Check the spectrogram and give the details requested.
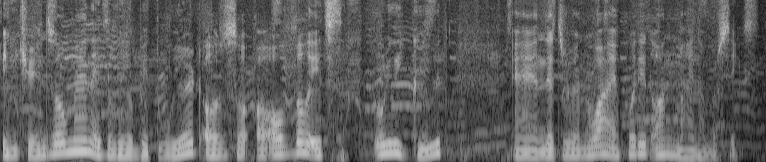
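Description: A man hosting a countdown review as a voice-over, speaking haltingly and stretching key words. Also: medium pitch, expressive. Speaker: host of an anime music ranking channel. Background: music playing under the voice.

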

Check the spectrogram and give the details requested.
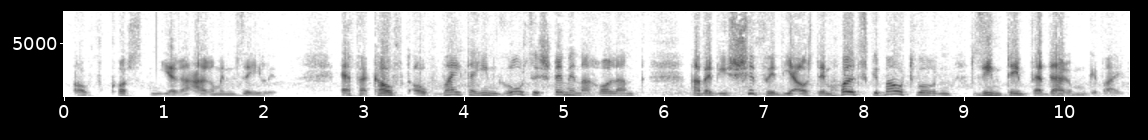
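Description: An actor playing a knowing teller of an ominous local legend in a storybook radio play, dramatic and emphatic. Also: male voice, fairly high pitch, a little hiss or hum, poor audio.

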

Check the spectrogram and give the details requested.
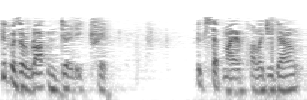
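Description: A man's voice: mid-range voice, steady tone, a little fast, slight background noise, lightly acted. An actor playing an earnest, impulsive young man in a vintage radio drama, clipped and theatrical. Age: young adult. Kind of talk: 1930s radio acting. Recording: tinny old radio broadcast.

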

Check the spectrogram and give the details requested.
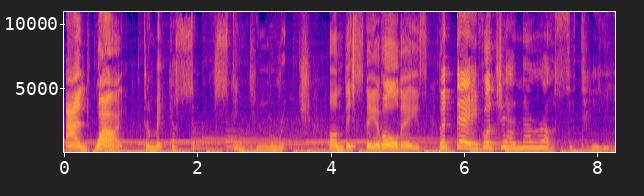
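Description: An exuberant, chatty Christmas spirit acted out by a performer for an audio drama. It speaks high and slowly with big swoops of pitch, scolding and bossy. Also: sing-song, faint music behind, exaggerated voice. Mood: scolding, eager.

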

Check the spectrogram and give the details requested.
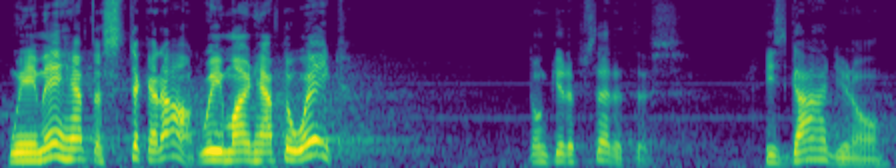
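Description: An older man preaches from a pulpit in a large chapel, talking to the congregation in a plain, conversational way. His voice sits a little high and sounds bright and forceful. The pulpit mic catches a long reverb that hangs in the room. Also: a little slow. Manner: conversational preaching with animated swings from loud to hushed. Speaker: pastor. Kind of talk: sermon. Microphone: pulpit microphone, filmed by a far camera.

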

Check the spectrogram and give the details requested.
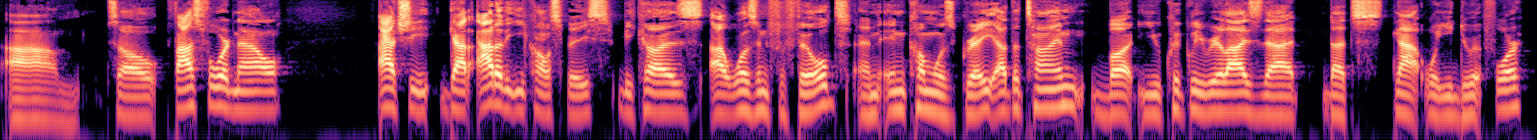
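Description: A man's voice: medium pitch, normal speed, no echo, clean studio sound. Young Miami man telling his story. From Miami, USA. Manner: animated, gestures, uses fillers like "um" and "right?". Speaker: podcast guest, sales executive. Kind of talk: casual interview storytelling. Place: small room with armchairs, indoors. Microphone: lapel.

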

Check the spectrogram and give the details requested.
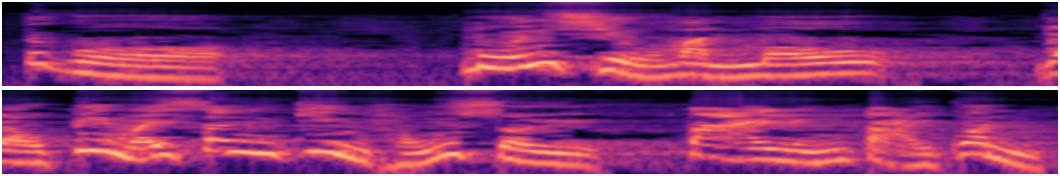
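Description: An actor playing a stately, commanding emperor in a radio drama, with formal, imperious phrasing. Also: male voice, high voice, big pitch swings, takes it slowly, a bit bright, full character voice. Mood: stately, deliberating. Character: stately emperor holding court, measured and commanding. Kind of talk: Cantonese radio drama acting. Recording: long hall reverb.

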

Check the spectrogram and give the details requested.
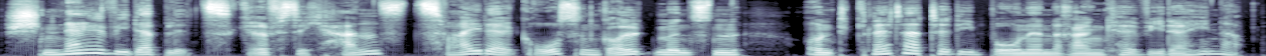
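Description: A male narrator tells a children's bedtime story at an unhurried pace. His gentle delivery has plenty of melodic movement, and the sound is dry and close. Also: medium pitch, no room sound. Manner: gentle, expressive. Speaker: professional narrator.

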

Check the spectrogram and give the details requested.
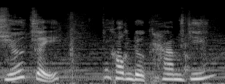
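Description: High-voiced woman dubbing a cartoon over music. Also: expressive, unhurried, warm tone. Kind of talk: dubbed narration of a children's animated fantasy, voicing every character. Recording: music playing behind the voice.

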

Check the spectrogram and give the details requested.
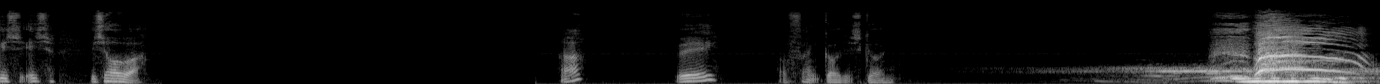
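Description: A nervous, childlike young English singer from a cartoon game. His voice is husky and swoops up and down as he rambles in slang, hesitant and a little dim. The recording is close and dry. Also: a little high, a bit bright, no echo, exaggerated voice. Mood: frightened. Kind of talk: video game character dialogue.

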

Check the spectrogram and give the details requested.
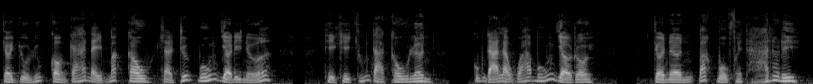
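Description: A man playing a stern, principled man in a cartoon, speaking firmly and in a measured way. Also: mid-range voice, animated, a little mellow, lightly acted. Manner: firm, measured, moralizing. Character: stern, principled adult man of firm morals. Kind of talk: cartoon dub acting.

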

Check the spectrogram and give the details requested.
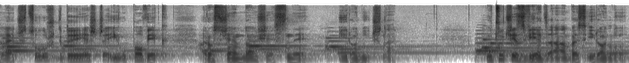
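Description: A young man playing a solemn poetry reciter in a radio play. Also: lowish voice. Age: young adult. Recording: long reverb, music behind.

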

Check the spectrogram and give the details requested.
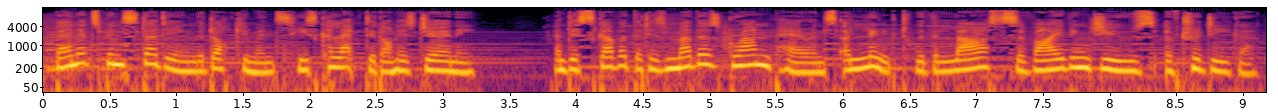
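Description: A woman's voice: fairly low pitch, animated, moderate pace, warm tone, faint music behind. A woman reading scripted narration for a television documentary.

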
